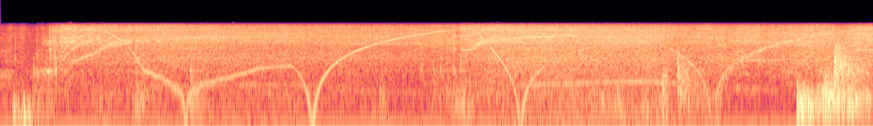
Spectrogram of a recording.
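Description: A power drill unscrews screws from a wooden door frame with a threshold, its motor whining loudly up close and sweeping up and down in pitch as it starts and stops, with no voices.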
